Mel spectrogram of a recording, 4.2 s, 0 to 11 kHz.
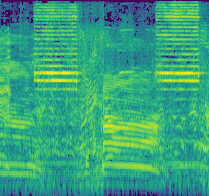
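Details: Sahiwal bull calves at a cattle market where a Dhaka farmer buys on 20 January 2025: two sustained, slightly wavering moos, one opening and one near the middle, beneath men's haggling voices.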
